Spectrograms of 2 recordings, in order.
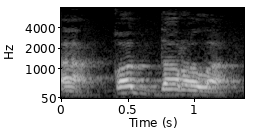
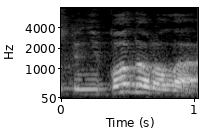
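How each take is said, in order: First: The d sound is lengthened and doubled. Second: The d sound is short and single. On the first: Allah decreed it. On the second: It is the decree of Allah.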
